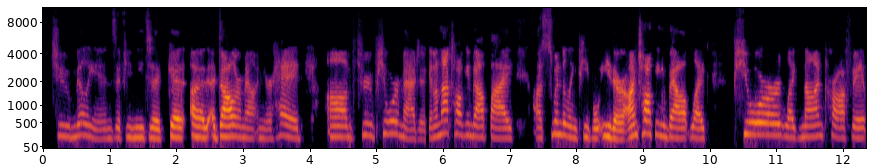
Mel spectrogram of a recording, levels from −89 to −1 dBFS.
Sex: female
